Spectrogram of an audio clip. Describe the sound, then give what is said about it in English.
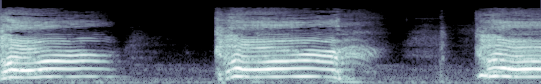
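A human voice imitates a velociraptor call with three loud, harsh, shrieking cries. The cries are separated by short pauses, with no other sound. “Like the velociraptors from Jurassic Park.”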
